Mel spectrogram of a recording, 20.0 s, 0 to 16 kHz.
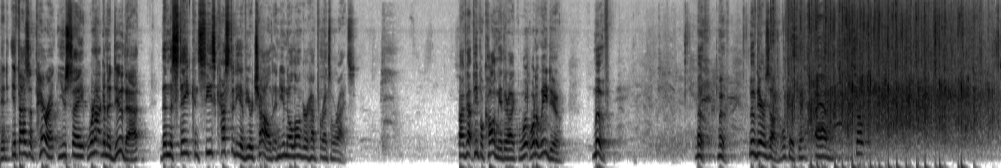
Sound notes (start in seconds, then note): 12.3 congregants chuckling; 16.4 congregation cheering and clapping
